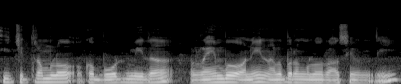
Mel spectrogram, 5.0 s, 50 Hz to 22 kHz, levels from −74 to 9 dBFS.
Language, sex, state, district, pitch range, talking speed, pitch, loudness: Telugu, male, Telangana, Hyderabad, 105-125 Hz, 120 wpm, 115 Hz, -15 LUFS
